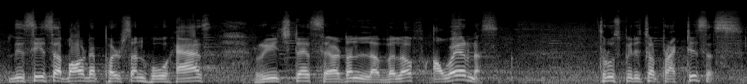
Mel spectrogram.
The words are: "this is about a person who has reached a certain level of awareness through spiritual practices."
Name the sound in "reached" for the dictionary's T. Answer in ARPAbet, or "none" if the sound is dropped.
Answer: T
